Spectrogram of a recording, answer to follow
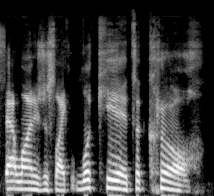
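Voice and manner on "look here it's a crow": slow, put-on Scottish accent. Imitating an actor's dream one-line wildling role: imitating a Scottish accent. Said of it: "this Scottish accent".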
